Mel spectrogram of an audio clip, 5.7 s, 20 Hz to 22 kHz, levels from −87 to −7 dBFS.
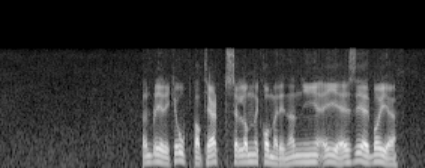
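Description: Comfort noise in place of the background, 0.0–1.91 s and 5.39 s to the end: a flat, featureless hiss about 3 dB quieter, likely synthesised while the sender paused transmission.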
